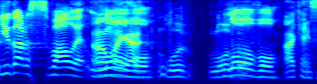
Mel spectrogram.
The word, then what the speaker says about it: Louisville: yeah I said Louisville Louisville is what I used to say and then all my friends from Kentucky all my one friend was like no you're saying it wrong and I was like what is it she's like Lille and I was like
